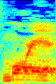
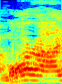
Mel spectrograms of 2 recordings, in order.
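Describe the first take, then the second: First: The name sounds like Moran, ending in -ran. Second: The name sounds like the word moron. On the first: The speaker calls it right. "it's Moran actually" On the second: The speaker calls it wrong. "I know I'm pronouncing the name wrong"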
